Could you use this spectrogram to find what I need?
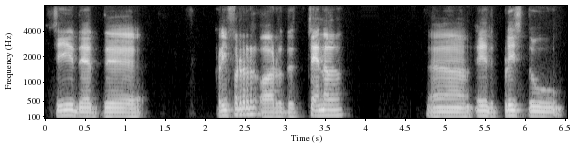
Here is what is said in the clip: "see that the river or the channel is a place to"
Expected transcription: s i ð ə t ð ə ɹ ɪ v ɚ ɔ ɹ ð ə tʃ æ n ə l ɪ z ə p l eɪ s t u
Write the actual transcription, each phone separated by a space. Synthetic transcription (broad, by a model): s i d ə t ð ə ɹ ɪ f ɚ ɔ ɹ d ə tʃ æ n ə l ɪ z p l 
